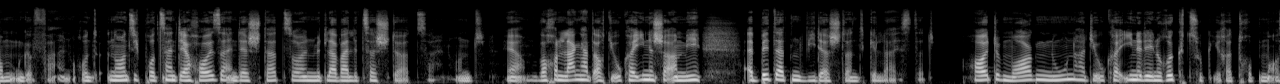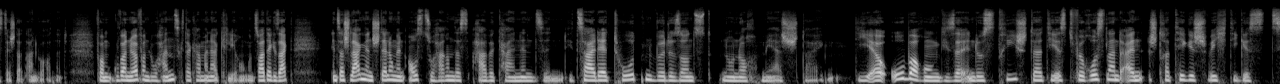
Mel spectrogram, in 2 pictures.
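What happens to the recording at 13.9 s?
The speech sits inside a time-stretched section from 12.80 to 17.82 s, running 1.72 times faster, likely from software dropping short pieces to keep pitch. It sounds rushed; a spectrogram shows unchanged harmonic spacing over compressed syllables.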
